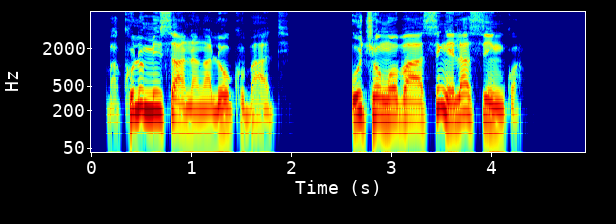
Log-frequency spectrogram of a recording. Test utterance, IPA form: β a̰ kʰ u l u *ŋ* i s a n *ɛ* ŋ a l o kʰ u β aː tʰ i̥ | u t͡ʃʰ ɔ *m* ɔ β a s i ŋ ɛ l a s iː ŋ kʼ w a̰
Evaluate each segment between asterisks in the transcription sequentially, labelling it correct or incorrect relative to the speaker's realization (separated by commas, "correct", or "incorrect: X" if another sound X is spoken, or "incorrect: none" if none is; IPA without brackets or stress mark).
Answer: incorrect: m, incorrect: a, incorrect: ŋ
